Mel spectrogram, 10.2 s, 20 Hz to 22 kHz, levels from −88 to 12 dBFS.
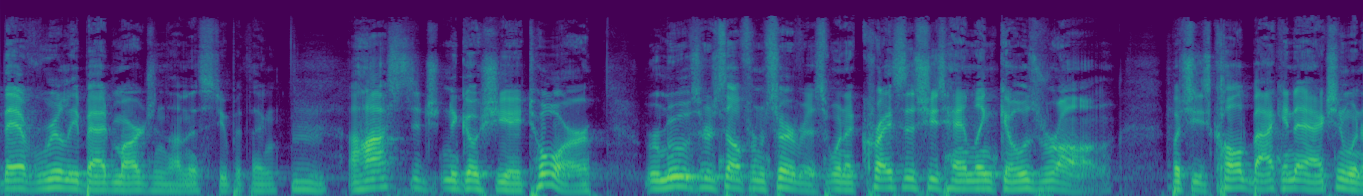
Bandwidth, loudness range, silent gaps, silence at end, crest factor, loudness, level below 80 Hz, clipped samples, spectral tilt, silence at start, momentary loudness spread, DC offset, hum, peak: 16.5 kHz; 2 LU; none; 0 s; 16 dB; -19 LUFS; -42 dBFS; under 0.1%; -5 dB/octave; 0 s; 11 LU; under 0.1%; none; -2 dBFS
